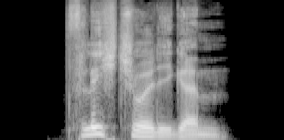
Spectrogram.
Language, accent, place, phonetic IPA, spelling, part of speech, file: German, Germany, Berlin, [ˈp͡flɪçtˌʃʊldɪɡəm], pflichtschuldigem, adjective, De-pflichtschuldigem.ogg
- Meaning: strong dative masculine/neuter singular of pflichtschuldig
